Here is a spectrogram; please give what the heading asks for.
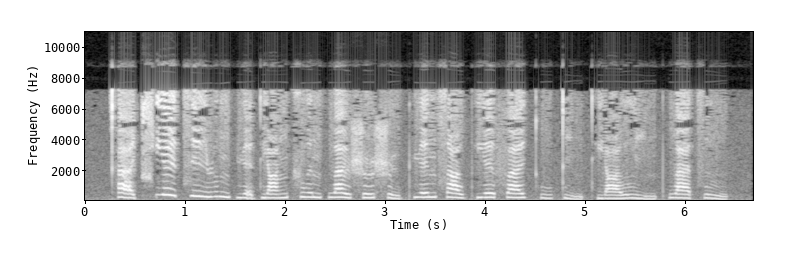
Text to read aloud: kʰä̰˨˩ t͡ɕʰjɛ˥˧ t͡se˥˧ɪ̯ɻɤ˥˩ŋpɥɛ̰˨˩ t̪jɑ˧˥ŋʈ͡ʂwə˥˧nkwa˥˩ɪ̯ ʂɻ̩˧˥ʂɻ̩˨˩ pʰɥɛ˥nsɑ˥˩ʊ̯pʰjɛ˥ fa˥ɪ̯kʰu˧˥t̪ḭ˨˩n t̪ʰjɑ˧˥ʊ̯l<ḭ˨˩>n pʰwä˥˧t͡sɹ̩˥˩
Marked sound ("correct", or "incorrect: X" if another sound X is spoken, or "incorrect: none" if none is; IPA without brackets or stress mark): correct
